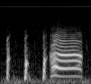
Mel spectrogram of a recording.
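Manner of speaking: high, loud chicken squawks; clucking chicken. Acted. Chicken taking the slide, loud squawking. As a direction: squawk like a startled hen.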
